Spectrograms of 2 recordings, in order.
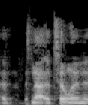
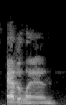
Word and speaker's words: Attilan: And it's, as far as the animated show pronounced it, it's not Attilan, it's Adelan.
